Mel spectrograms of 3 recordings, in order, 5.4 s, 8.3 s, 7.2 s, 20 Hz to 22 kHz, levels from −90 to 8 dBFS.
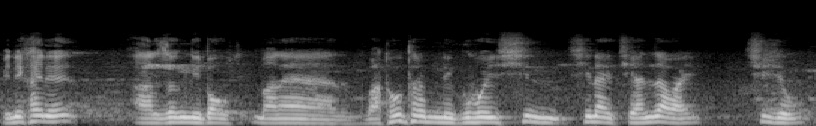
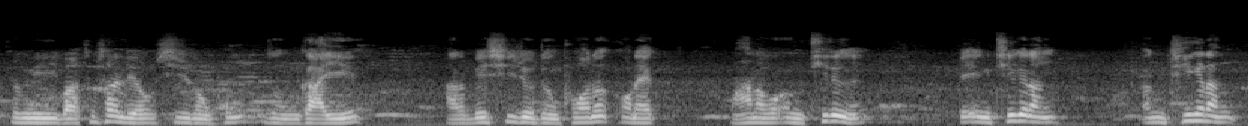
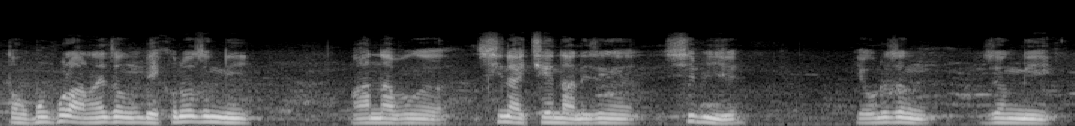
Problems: constant background noise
